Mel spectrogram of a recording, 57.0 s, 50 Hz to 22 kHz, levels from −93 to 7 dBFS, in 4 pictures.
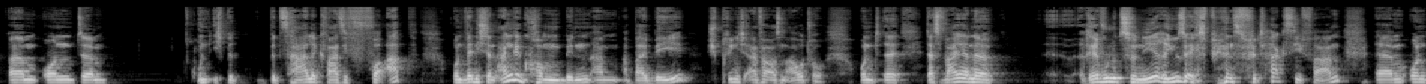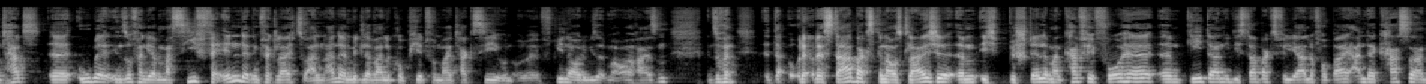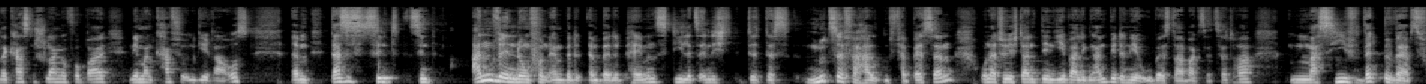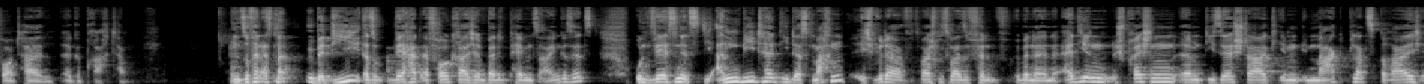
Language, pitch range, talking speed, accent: German, 130-160 Hz, 175 wpm, German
